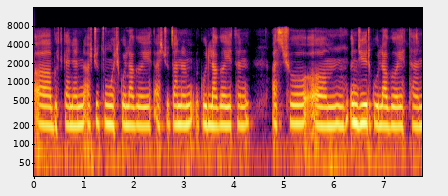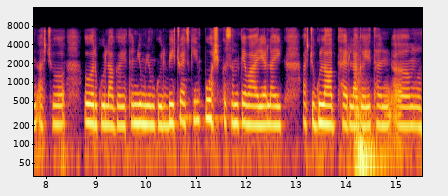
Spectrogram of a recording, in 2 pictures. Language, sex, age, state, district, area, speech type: Kashmiri, female, 18-30, Jammu and Kashmir, Baramulla, rural, spontaneous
